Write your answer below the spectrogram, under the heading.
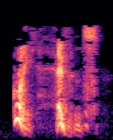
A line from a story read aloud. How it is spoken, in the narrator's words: cried the inspector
